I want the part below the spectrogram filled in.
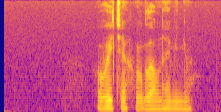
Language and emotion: Russian, neutral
